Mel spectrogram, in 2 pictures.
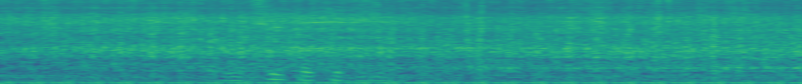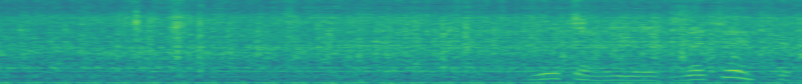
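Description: A tractor engine idles with a steady, low throbbing rumble.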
